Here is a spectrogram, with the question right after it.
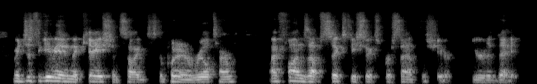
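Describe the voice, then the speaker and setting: A somewhat breathy man talks very fast. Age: 60s. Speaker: investment fund manager. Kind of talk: interview. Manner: hesitant, many fillers.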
